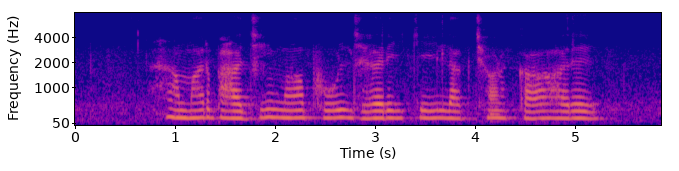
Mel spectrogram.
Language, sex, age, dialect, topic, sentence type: Chhattisgarhi, female, 25-30, Western/Budati/Khatahi, agriculture, question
